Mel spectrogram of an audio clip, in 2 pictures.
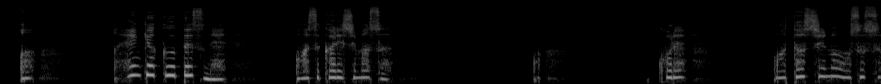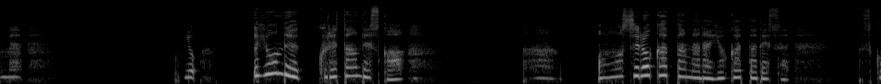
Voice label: girl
